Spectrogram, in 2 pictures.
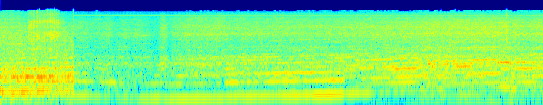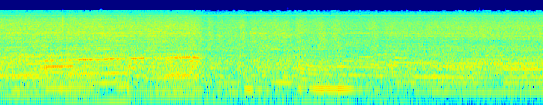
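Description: A second touring car engine rises through the gears as the car approaches.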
